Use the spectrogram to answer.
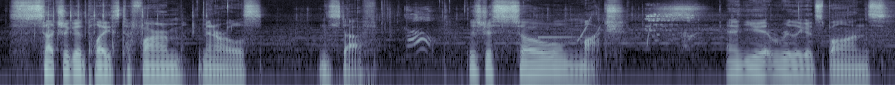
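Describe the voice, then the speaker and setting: Chill young guy with a really low voice, rambly gameplay chat, lots of ums and likes. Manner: rambling, laid-back, many fillers. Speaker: let's play host. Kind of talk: casual gameplay commentary.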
